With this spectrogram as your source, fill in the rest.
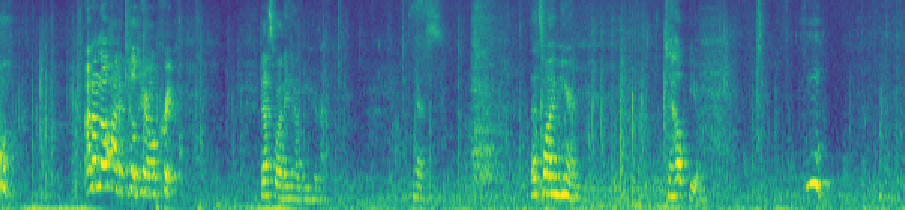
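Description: A woman talks into a phone with animation, acting out a scene.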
